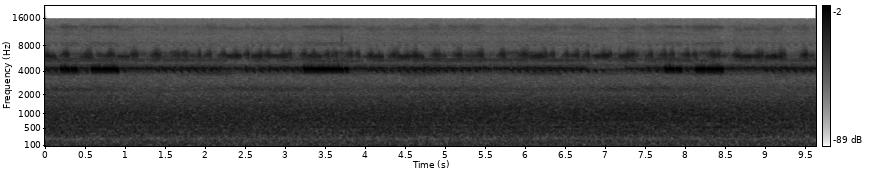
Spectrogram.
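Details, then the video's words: Crickets at night: a steady, high, ringing trill holds throughout, overlaid by faint pulsing chirps higher up, while a nearer cricket's louder trill bursts in briefly near the start, around three seconds and near eight seconds. "Soothing Cricket Sounds"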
